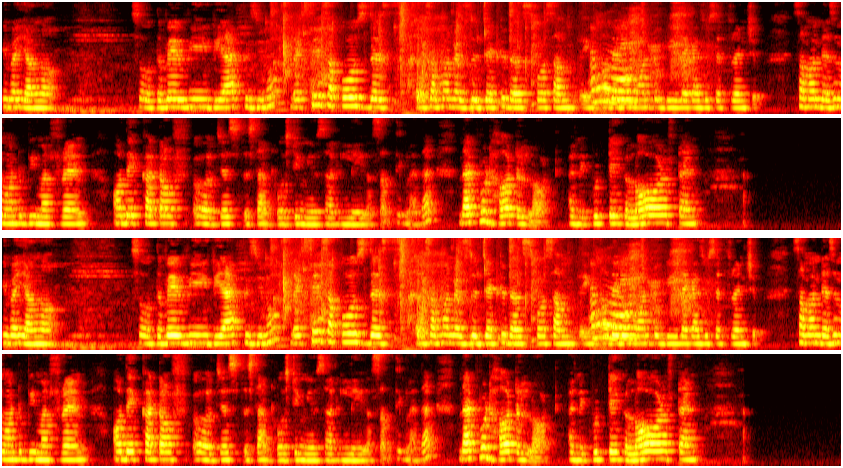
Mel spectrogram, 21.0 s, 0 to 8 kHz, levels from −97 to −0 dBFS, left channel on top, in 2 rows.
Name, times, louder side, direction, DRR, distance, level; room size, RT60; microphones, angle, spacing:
voice 1, 0.0-1.4 1.6-4.8 5.1-9.5 9.9-11.5 11.9-15.9 16.2-19.2 19.5-19.8, right 3 dB, 65° right, 1.2 m, -24 dB
Child speech kid speaking / Bathtub (filling or washing), 3.3-4.2 4.6-8.8, right 2 dB, 15° right, 0.3 m, -31 dB
11.0 x 4.6 x 2.6 m
head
